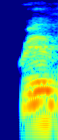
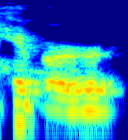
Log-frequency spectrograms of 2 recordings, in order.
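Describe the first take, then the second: First: The word begins with an R sound. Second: The word begins with an H sound. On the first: The speaker calls it right. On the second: The speaker calls it wrong.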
